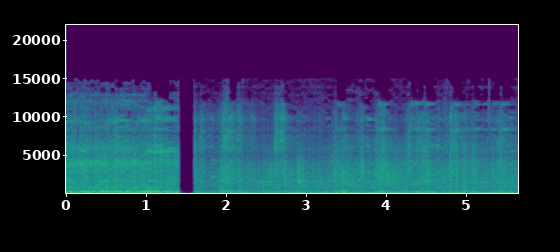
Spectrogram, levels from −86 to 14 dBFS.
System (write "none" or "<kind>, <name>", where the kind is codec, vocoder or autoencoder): vocoder, BigVGAN v2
